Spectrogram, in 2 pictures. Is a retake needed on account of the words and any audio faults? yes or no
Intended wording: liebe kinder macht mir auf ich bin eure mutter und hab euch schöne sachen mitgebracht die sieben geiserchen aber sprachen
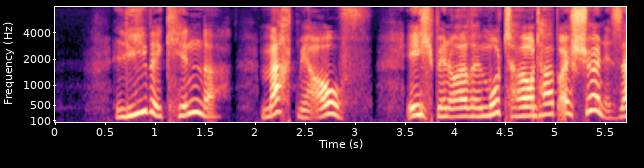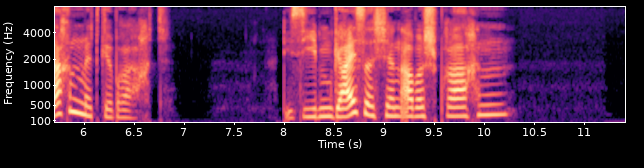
no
